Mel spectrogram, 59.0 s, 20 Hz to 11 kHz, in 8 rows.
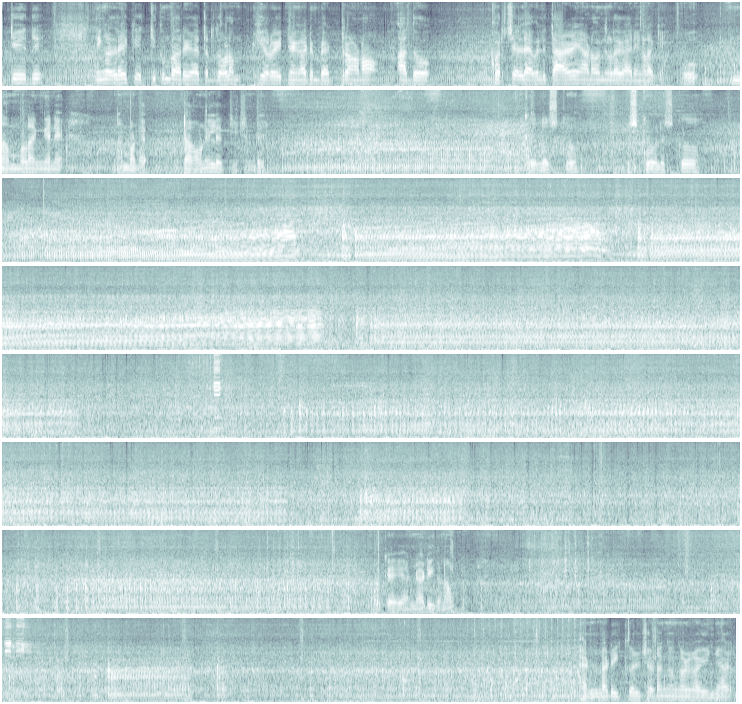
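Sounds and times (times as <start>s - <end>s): wind rush on microphone: 0.0s - 59.0s
two-stroke motorcycle engine: 15.0s - 59.0s.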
